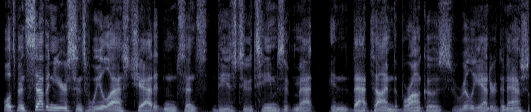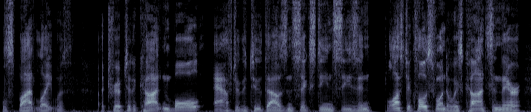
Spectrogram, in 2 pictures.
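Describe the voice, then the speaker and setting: A man's voice: on the low side, moderate pace, darkish tone, no room sound, studio quality. A middle-aged man reading scripted sports podcast narration as the host.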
